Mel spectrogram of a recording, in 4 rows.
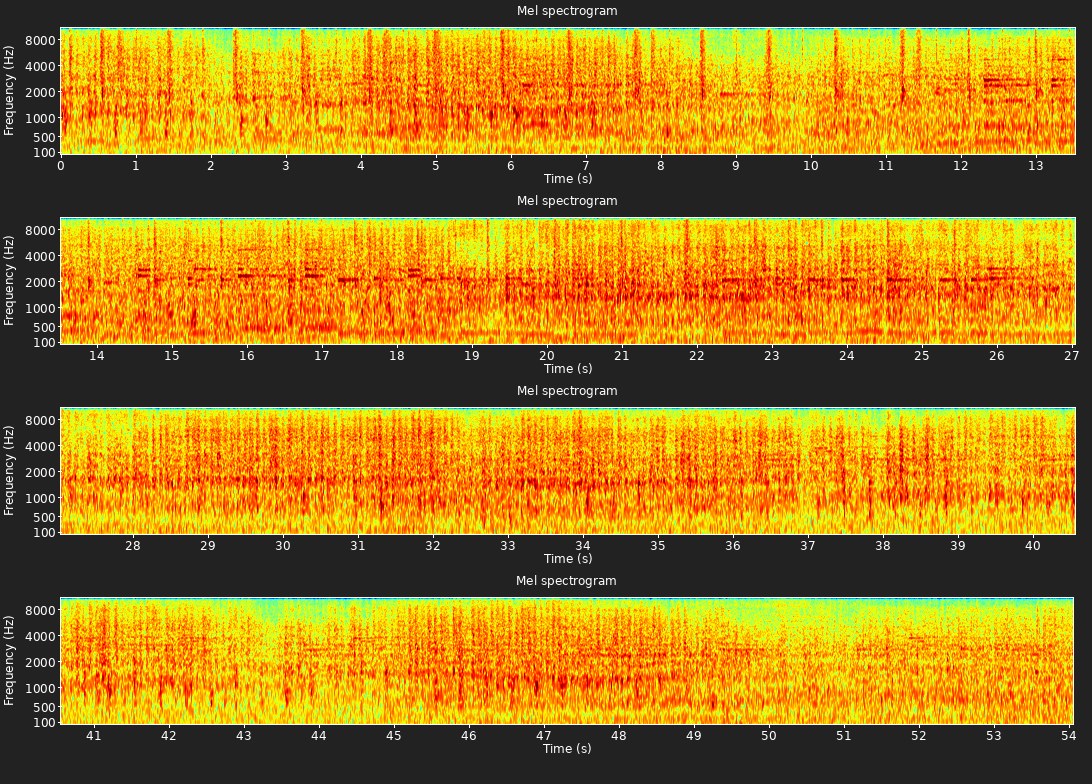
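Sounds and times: steam train running on rails: 0.0 - 54.0.

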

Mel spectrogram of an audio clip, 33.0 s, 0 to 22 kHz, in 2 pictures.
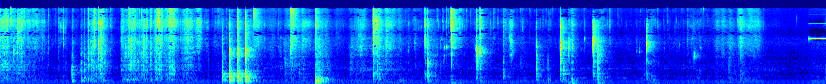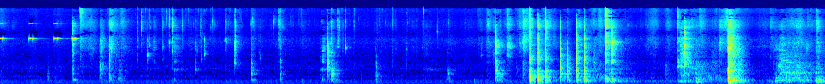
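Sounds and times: hob control beeps: 16.2 - 18.1.

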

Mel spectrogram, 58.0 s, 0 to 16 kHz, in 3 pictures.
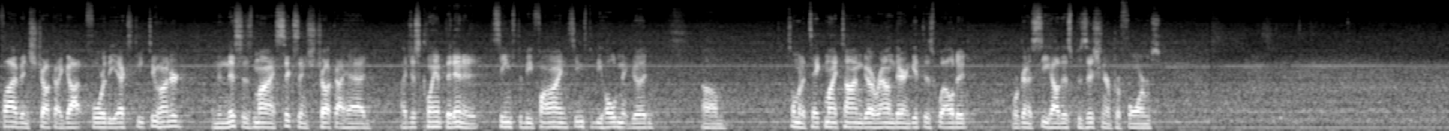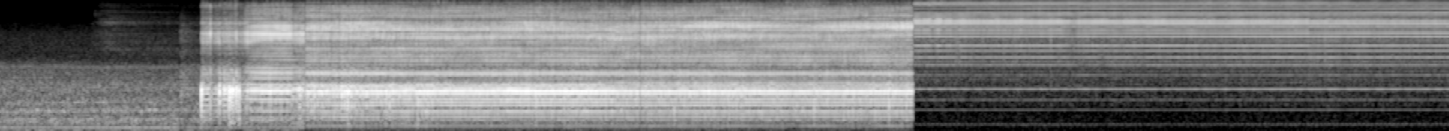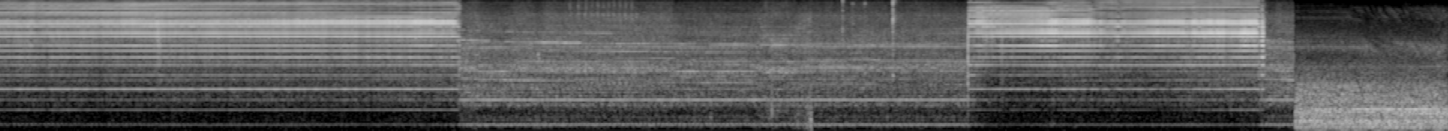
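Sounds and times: welding arc buzzing: 20.6 - 57.9.

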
